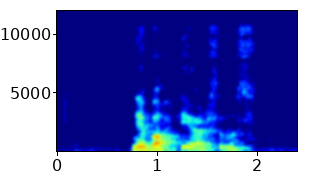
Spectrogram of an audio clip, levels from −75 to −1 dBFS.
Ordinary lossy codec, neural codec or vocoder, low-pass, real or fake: Opus, 32 kbps; none; 10.8 kHz; real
